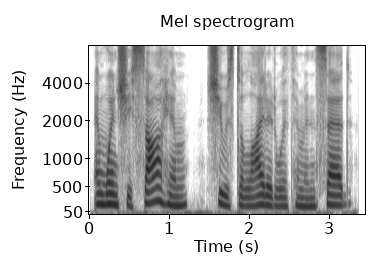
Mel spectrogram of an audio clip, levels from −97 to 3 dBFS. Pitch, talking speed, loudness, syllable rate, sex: 170 Hz, 210 wpm, -18 LUFS, 4.6 syllables/s, female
